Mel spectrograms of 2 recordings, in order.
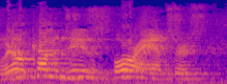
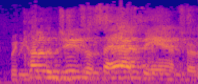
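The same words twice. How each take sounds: First: For answers leaned on as the wrong idea; stress on for answers. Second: As punched hard, the answer landing; stress on as. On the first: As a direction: set up the contrast on for answers. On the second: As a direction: hit the word as against for. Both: Shown as a demonstration.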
